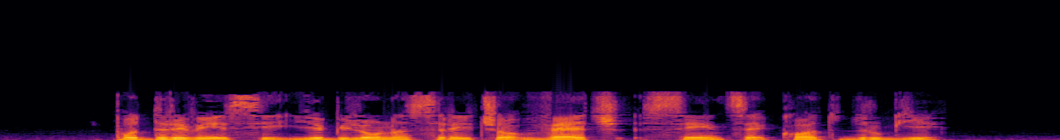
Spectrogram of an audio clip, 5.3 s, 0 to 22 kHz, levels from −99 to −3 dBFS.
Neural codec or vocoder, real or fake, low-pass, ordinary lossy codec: codec, 16 kHz, 16 kbps, FreqCodec, larger model; fake; 7.2 kHz; AAC, 24 kbps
